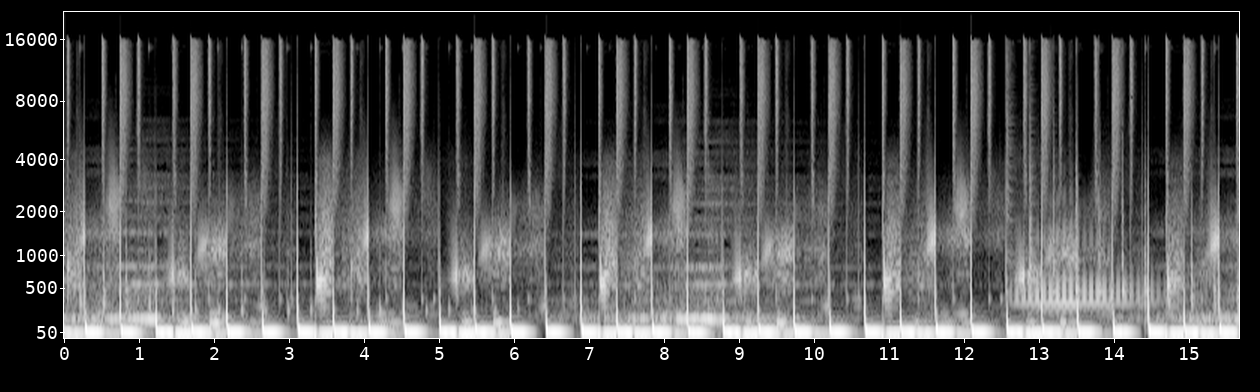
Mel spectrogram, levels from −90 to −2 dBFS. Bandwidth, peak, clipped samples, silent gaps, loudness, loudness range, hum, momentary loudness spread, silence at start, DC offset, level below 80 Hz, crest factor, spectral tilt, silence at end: 17 kHz; 0 dBFS; under 0.1%; none; -13 LUFS; 1 LU; none; 2 LU; 0 s; under 0.1%; -10 dBFS; 8 dB; -6 dB/octave; 0 s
